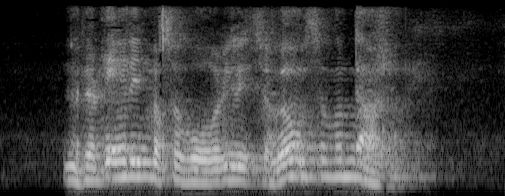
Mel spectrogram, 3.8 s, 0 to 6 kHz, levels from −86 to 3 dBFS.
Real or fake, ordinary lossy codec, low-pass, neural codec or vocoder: fake; AAC, 24 kbps; 5.4 kHz; codec, 24 kHz, 0.9 kbps, WavTokenizer, medium music audio release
